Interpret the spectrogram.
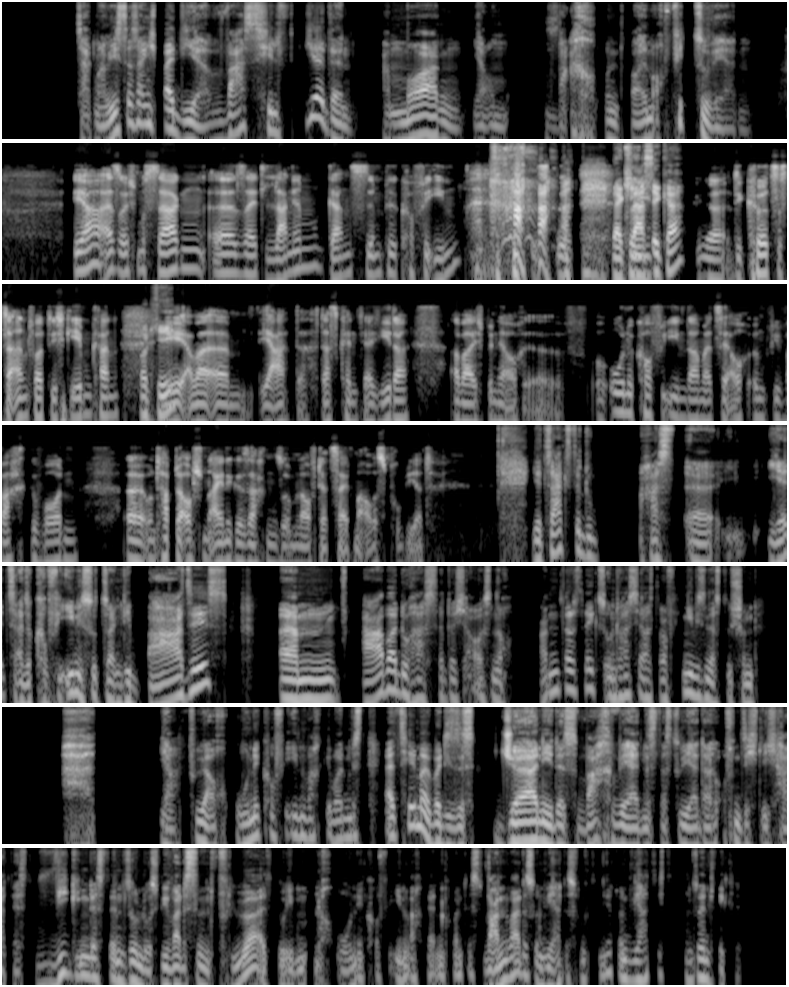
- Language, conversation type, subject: German, podcast, Was hilft dir, morgens wach und fit zu werden?
- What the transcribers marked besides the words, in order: chuckle; laugh; sigh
